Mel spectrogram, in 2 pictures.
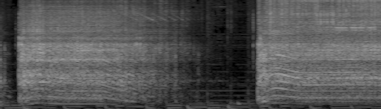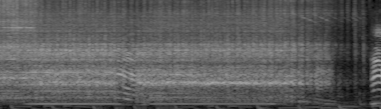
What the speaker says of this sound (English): We're gonna blend it up, and then if we need more, I'm just gonna kind of blitz it in as the machine is going.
